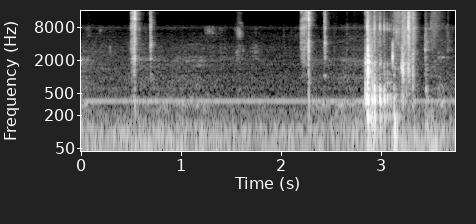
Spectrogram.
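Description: Small scissors make a few quick, crisp snips through paper while cutting button tags in a quiet room, with short bursts separated by pauses and a louder cluster of cuts at the end.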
